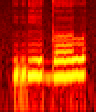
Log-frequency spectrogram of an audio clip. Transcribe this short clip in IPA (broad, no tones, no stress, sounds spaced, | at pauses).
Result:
rʲ e d ɐ l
